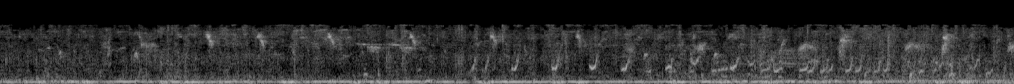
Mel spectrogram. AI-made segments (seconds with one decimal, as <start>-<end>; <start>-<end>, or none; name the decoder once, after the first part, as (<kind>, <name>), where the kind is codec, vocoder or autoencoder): 0.0-0.6 (vocoder, WaveNeXt); 1.2-3.1; 4.6-5.8; 6.2-7.6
